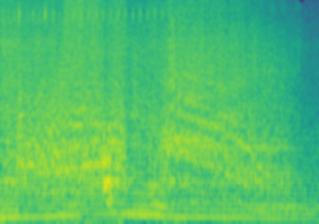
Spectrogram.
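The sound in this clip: A car drives off with its tires skidding in a long, continuous squeal over a whining engine. The sound swells briefly about a third of the way in, then eases toward the end.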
